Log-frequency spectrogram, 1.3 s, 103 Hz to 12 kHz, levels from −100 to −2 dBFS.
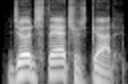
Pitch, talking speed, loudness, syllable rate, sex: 140 Hz, 190 wpm, -16 LUFS, 5.7 syllables/s, male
